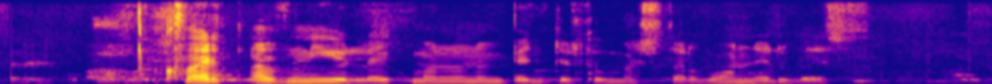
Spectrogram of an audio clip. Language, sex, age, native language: Icelandic, male, 12, Icelandic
